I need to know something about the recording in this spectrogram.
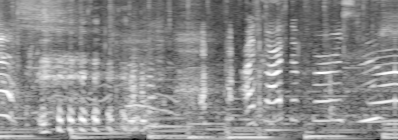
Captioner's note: laughing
